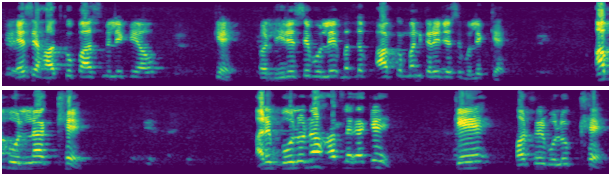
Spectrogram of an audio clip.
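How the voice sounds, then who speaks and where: Man, classroom teacher, bright tone, call-and-response quizzing. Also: sits high, rough recording. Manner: drills students with call-and-response questions. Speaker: Hindi grammar teacher. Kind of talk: classroom lecture.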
